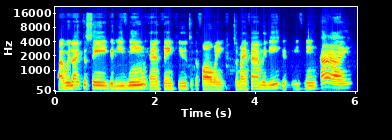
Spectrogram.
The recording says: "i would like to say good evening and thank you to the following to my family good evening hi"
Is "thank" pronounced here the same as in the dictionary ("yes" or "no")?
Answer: yes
